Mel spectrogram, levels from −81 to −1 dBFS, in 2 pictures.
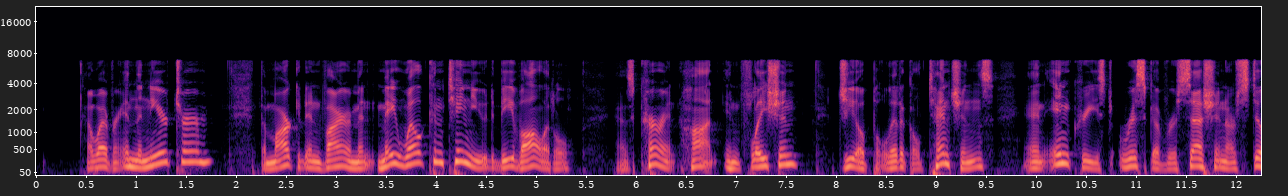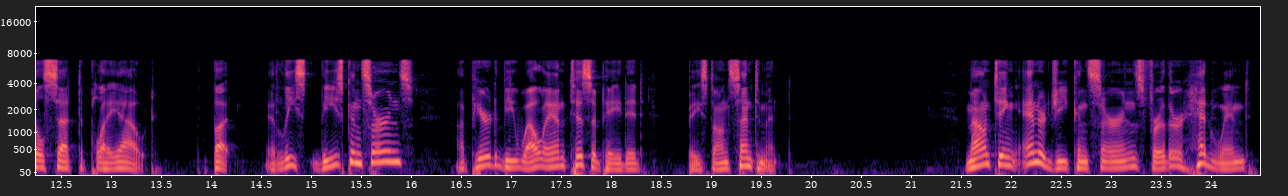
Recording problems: high frequencies cut off; noticeable; nothing above 6.5 kHz

